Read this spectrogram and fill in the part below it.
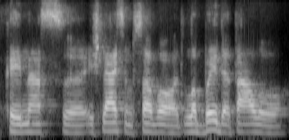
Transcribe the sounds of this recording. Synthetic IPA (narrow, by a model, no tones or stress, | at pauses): kɐɪmʲɛsɪʃʲlʲæɪsʲemsɑːʋoːlˠɐbɐɪd̪ʲɛt̪ɑːlˠuː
